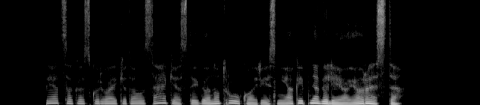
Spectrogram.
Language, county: Lithuanian, Kaunas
